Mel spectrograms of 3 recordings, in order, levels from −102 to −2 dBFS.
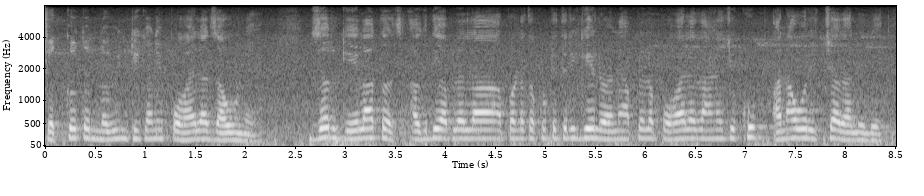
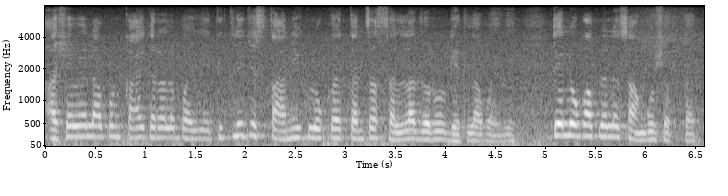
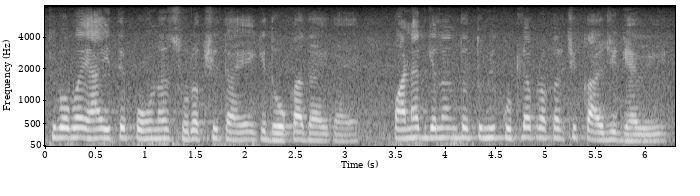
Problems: constant background noise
